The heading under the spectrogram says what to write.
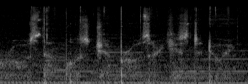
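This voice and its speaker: Someone is whispering at a moderate pace. Noticeable background noise sits behind the voice. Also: man. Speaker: fitness instructor. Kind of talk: ASMR workout tutorial. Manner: whispered; relaxing, soft-spoken.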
